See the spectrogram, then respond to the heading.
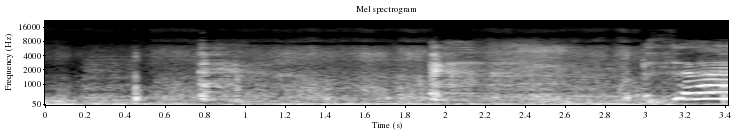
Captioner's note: mom coughing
